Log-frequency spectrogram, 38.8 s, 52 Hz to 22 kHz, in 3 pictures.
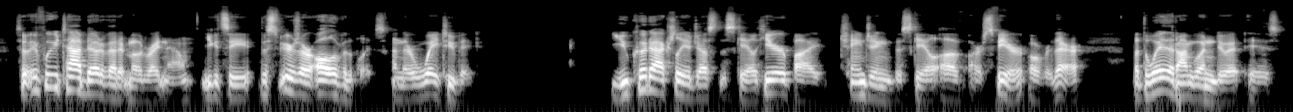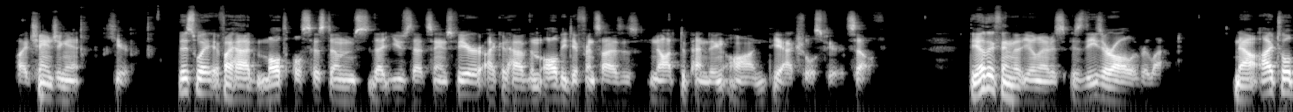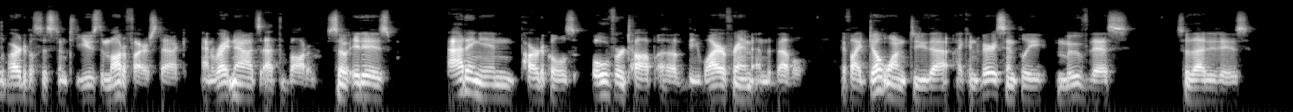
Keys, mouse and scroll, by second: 1.3 Tab, 9.5-11.0 scroll down 5, 11.0-12.8 scroll up 4, 12.8 click, 20.8-24.5 scroll up 6, 27.0 click, 34.6 click, 36.5 click, 38.1-38.7 scroll down 5.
